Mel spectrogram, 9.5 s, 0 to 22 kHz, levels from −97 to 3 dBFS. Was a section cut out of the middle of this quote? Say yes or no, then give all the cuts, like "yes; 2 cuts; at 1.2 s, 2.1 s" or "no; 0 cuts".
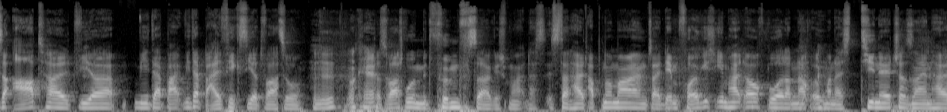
yes; 3 cuts; at 2.8 s, 4.0 s, 5.9 s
